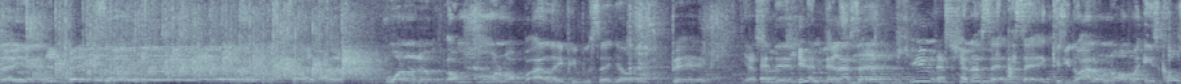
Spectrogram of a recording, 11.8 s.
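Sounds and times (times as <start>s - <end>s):
audience clapping: 0.0s - 3.8s
speech: 3.9s - 11.8s.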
